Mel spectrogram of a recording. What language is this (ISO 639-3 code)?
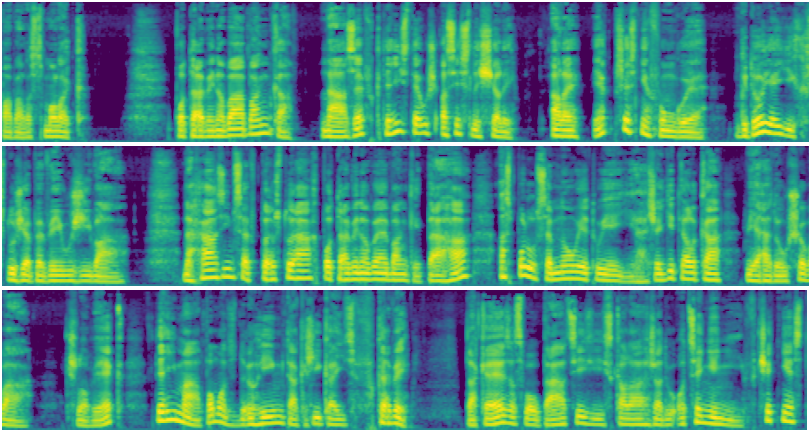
ces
